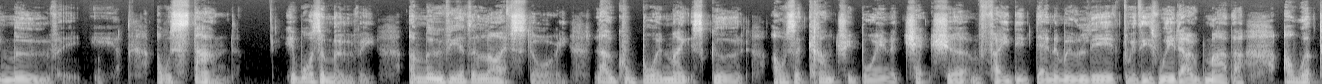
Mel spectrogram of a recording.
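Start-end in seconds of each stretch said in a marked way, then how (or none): none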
